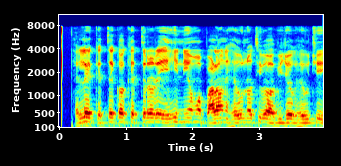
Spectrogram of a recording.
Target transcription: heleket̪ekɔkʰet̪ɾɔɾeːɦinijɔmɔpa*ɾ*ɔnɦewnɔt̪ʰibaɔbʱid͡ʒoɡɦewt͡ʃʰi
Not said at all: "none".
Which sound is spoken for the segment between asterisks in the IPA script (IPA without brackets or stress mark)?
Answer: ɭ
